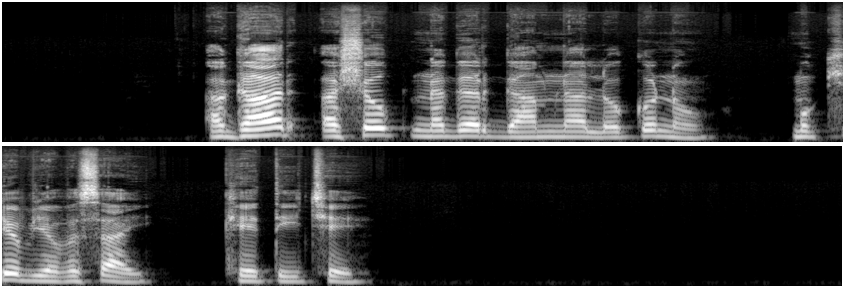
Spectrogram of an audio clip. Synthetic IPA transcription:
əɡʱaɾəʃoknəɡəɾɡamnalokono | mʊkʰjəʋjəʋsaj | kʰet̪it͡ʃʰe

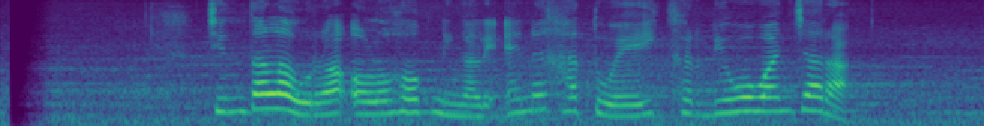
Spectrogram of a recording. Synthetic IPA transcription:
t͡ʃint̪alauɾaʔɔlɔɦɔk̚niŋaliʔɛnəhat̪weikʰɨrdiwawaɲt͡ʃaɾa

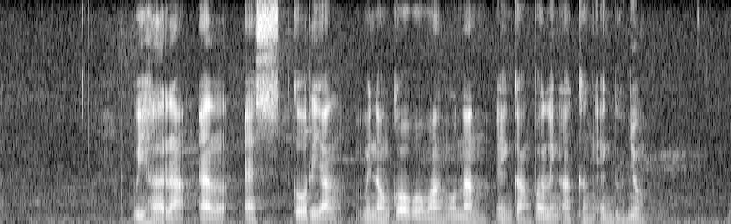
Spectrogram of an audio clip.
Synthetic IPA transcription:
wiɦaɾaʔɛlɛskoɾialminɔŋkɔwəwaŋunaniŋkaŋpalɪŋʔaɡ̥ə̤ŋɪ̰ŋd̪̥o̤ɲɔ

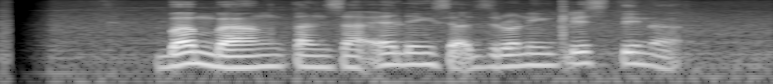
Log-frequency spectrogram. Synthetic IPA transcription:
bambaŋt̪ansaɦʔelɪŋsa̰ʔd͡ʒɾonɪŋkɾist̪ina

